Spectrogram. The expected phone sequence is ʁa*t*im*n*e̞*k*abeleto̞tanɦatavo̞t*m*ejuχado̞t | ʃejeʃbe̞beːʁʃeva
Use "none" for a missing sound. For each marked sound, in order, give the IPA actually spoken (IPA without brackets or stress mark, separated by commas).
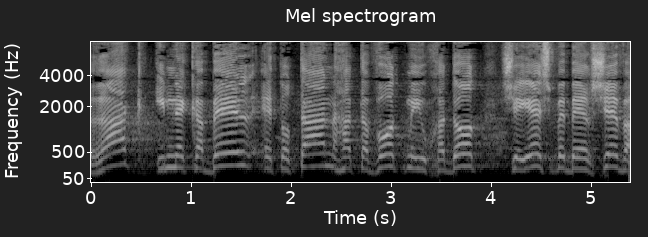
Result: k, n, k, m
